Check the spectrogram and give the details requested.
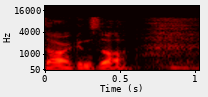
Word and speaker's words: Arkansas: And it is pronounced Arkansas.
